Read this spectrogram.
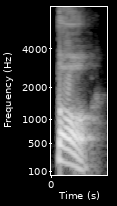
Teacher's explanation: यानी जब हमारी जीहवा ऊपर वाले दांत को जाके टच करती है तब जाकर के हम त बोल पाते हैं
